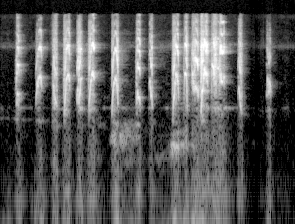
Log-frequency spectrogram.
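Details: Morning lure song of a little spiderhunter (sogon), played so other birds answer: a quick series of high, clipped chip notes that runs together into a denser chattering burst near the end.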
